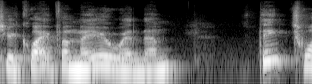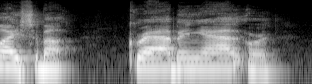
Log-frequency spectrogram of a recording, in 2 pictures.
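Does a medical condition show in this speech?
Yes: ALS.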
